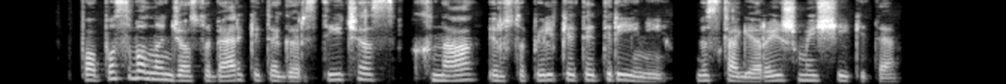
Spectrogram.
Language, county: Lithuanian, Alytus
